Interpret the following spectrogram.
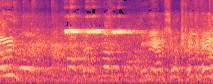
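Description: Referee's whistle, one steady high blast about a second and a half long in the middle, over shouting voices of the crowd and coaches in a gym.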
